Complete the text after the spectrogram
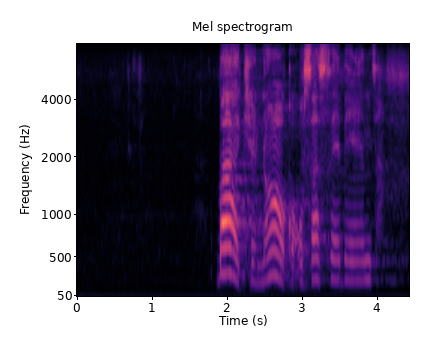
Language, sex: Xhosa, female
